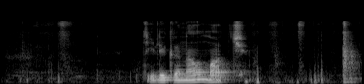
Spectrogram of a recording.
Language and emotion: Russian, neutral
